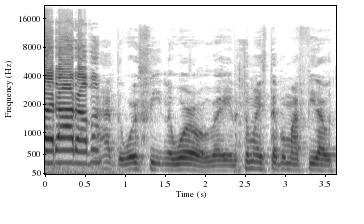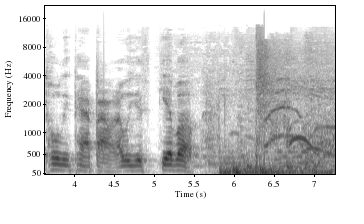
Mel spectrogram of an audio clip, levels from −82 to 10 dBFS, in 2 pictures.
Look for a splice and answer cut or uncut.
uncut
